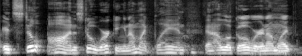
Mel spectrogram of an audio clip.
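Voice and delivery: normal talking voice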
